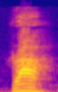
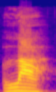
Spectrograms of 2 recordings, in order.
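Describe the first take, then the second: First: The first consonant sounds like an English R. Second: The first consonant sounds like an English L. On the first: The speaker calls it right. "it is read like ra" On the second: The speaker calls it wrong. "not la"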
